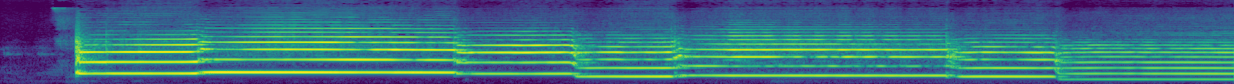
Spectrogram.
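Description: Trumpet in second position (second valve down), starting on B and slurring smoothly, with no breaks, up and down between the natural notes of that valve setting in a slow lip-flexibility exercise. About seven unmetered held notes begin a little under a second in, ending on a long low note from about ten and a half seconds.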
